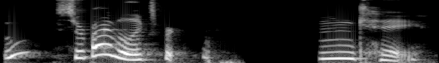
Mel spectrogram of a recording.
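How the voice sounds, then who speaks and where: A woman's voice: sits high, very animated, a little slow, dark tone. A woman streamer casually commenting on a game and chatting back at its characters in a folksy way. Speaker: gaming streamer. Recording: game music faintly behind.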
